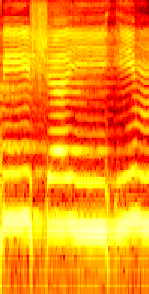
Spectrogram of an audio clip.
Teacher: duanya Enggak karena ini mad wajib jadi ini enggak boleh dua syinnya panjangin dulu nanti di ujung biar ke bawah hamzahnya agak ditekan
